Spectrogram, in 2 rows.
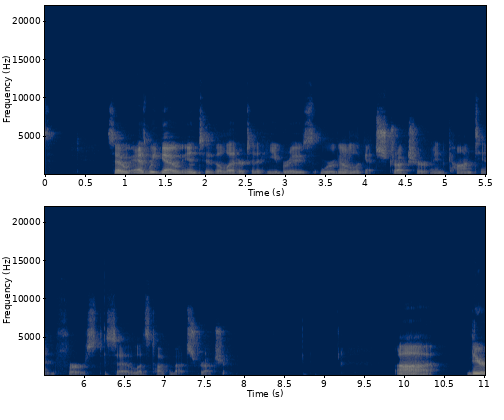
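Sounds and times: man's voice: 0:00.8 - 0:07.8, 0:09.9 - 0:11.0.

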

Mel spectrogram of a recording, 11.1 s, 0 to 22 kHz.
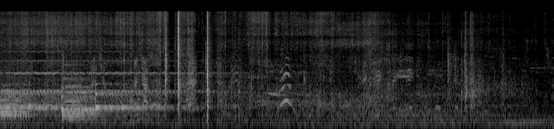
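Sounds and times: skateboard rolling on concrete: 0:02.4 - 0:11.0
skateboard clacks: 0:03.2 - 0:11.0.

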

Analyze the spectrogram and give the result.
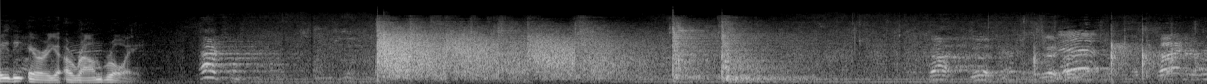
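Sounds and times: sharp cracks: 0:03.7 - 0:08.6.

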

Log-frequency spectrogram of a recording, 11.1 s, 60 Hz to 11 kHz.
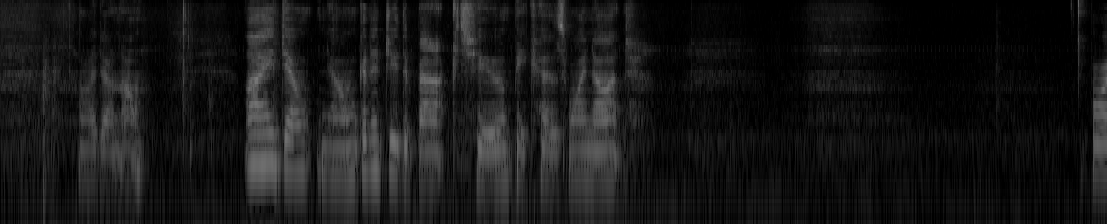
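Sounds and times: faint breath: 0:00.0 - 0:00.8, 0:01.7 - 0:02.4, 0:06.4 - 0:09.2.

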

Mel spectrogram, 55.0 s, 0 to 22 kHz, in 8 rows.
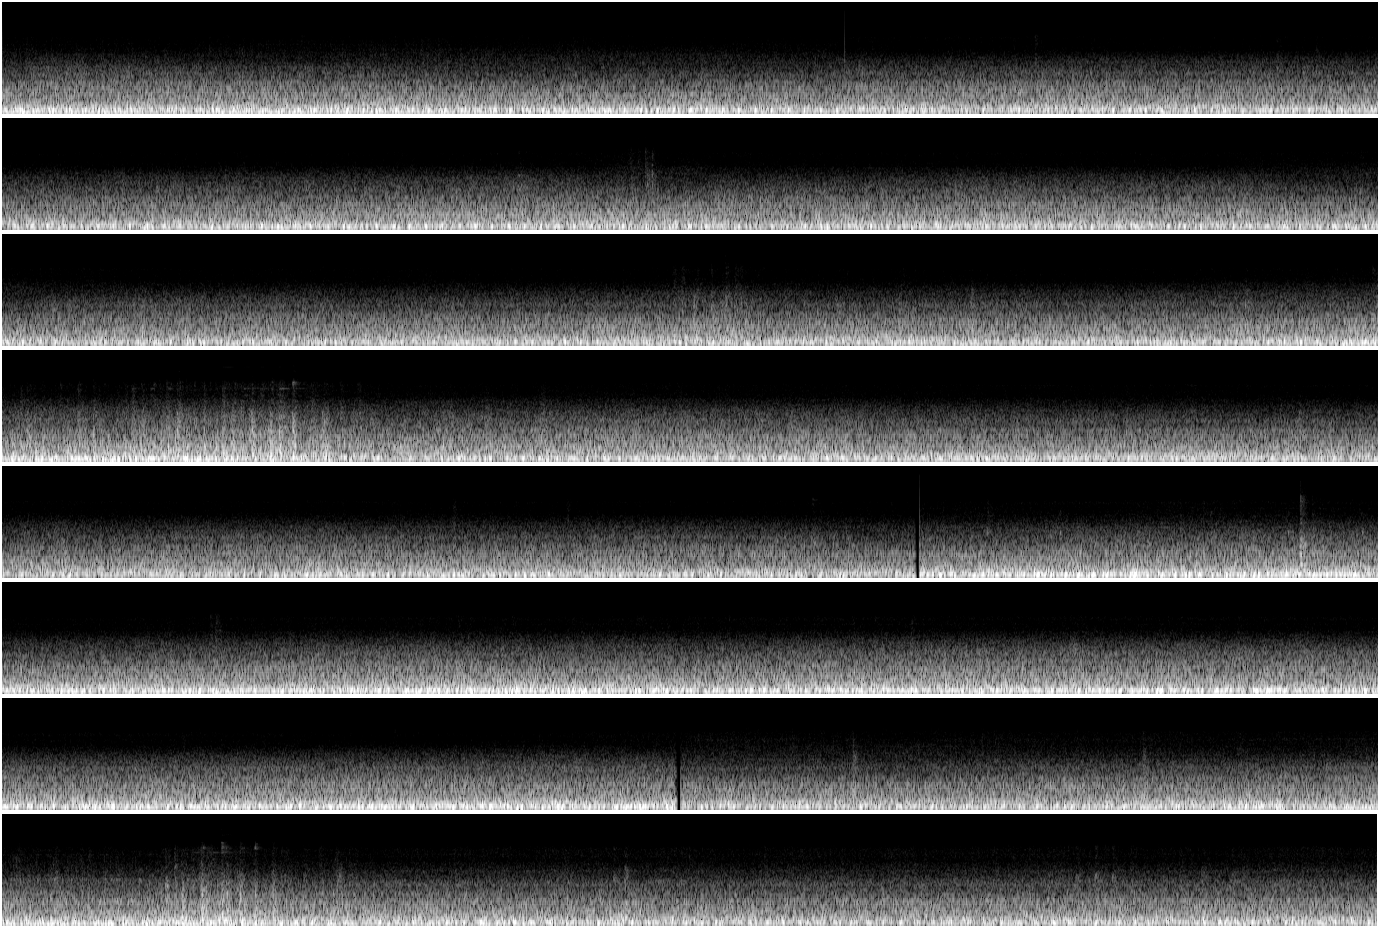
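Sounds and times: diesel engine drone: 0:00.0 - 0:55.0
tyre and road noise: 0:12.0 - 0:55.0.

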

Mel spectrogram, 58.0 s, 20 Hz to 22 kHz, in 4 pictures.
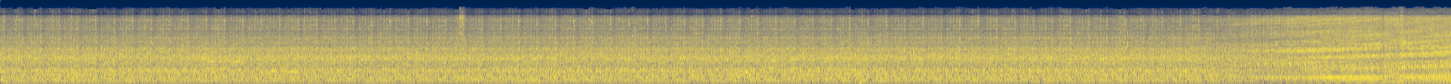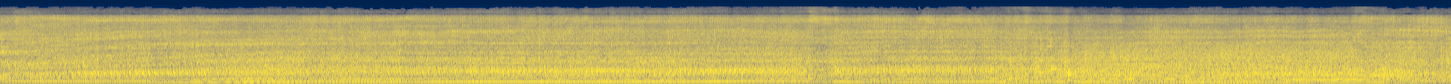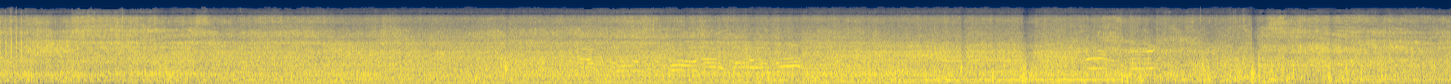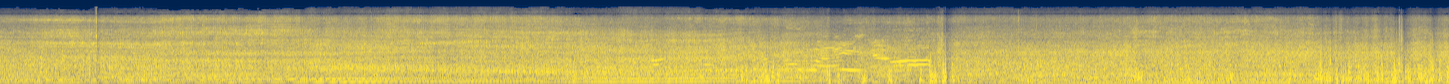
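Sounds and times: armoured vehicle engine idling: 0:00.0 - 0:58.0
engine revving: 0:00.0 - 0:58.0.

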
